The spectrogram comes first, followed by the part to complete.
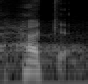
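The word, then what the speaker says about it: Heket: and the name of this goddess was called heck h-e-k-e-t excuse me which is the goddess of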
